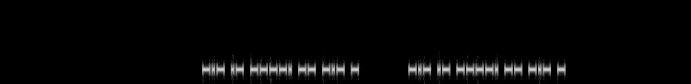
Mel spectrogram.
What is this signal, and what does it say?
Morse code, heard as a keyed tone, about 48 wpm, 700 Hz. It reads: KA9MKT KA9MKT
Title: USA Call Signs - 6 Characters - Repeated 2x - 50wpm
